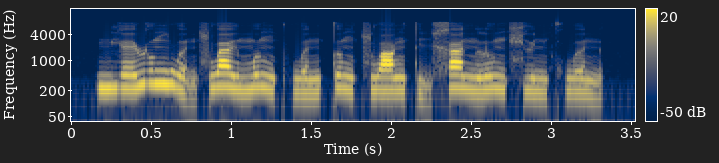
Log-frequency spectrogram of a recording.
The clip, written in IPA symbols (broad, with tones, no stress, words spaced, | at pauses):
mjɛ˧˥ɻʊ˥ŋ wə̰˨˩nswa˥˧ɪ̯mɤ˥˩ŋpʰwə˧˥n t̪ɤ˥˩ŋt͡swɑ˥ŋ t̪ḭ˨˩ xa˥˧nlʊ˥˧ŋ ɕy˥˧nkʰwə˥˩n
